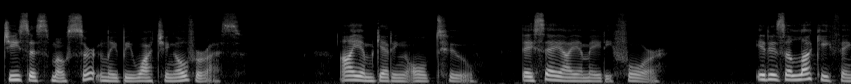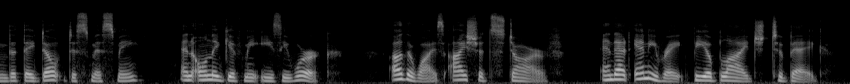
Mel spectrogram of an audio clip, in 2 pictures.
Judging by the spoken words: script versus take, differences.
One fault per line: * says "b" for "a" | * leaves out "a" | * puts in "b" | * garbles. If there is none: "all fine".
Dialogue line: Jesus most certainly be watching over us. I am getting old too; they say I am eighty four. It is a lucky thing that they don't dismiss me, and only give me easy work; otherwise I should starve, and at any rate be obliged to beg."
all fine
